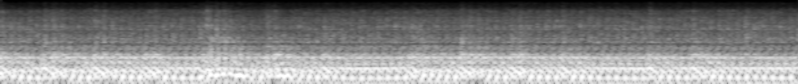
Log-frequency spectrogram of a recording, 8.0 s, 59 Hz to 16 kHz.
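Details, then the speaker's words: 2002 Yamaha Venture Midnight Edition touring motorcycle, fully reassembled after fuel pump, fuel filter, battery and clutch bleed work, restarted after battery went dead from key left on: smooth, even low idle with steady beat, no misses, knocks or leaks; healthy. "but the motorcycle is done you guys all heard it running and uh it's fun it's good it just sounds so awesome no leaks"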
